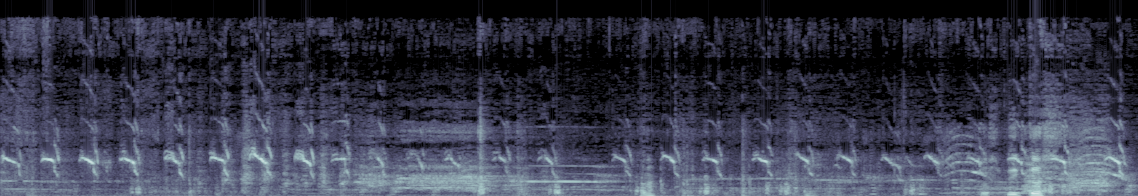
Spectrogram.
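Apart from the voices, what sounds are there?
chickens clucking, a mother hen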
